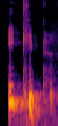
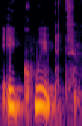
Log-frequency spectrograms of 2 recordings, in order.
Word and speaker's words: équipe: Number 7, équipe. Équipe. Une équipe ou l'équipe. Please don't say equipped. The QU is pronounced with a K sound.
